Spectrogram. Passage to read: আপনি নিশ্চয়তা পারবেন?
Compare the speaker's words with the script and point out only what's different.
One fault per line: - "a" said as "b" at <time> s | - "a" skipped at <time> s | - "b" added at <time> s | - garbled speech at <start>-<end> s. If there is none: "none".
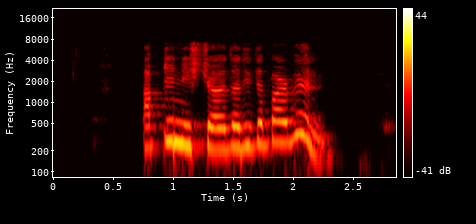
- "দিতে" added at 1.5 s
